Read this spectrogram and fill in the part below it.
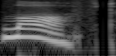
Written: loft

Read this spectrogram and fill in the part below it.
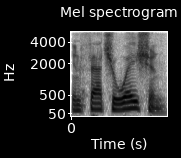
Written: infatuation

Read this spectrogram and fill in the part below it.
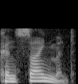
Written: consignment

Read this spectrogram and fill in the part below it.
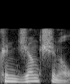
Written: conjunctional

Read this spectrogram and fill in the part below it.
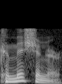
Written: commissioner

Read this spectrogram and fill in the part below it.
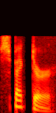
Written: specter

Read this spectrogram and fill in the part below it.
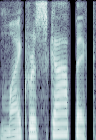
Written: microscopic

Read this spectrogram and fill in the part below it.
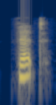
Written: vet

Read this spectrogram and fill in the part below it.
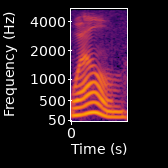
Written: whelm

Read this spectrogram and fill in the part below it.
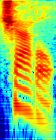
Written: chattel

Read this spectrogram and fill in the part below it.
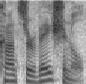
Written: conservational

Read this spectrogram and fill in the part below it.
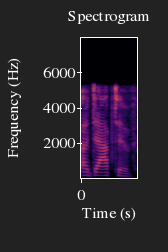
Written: adaptive

